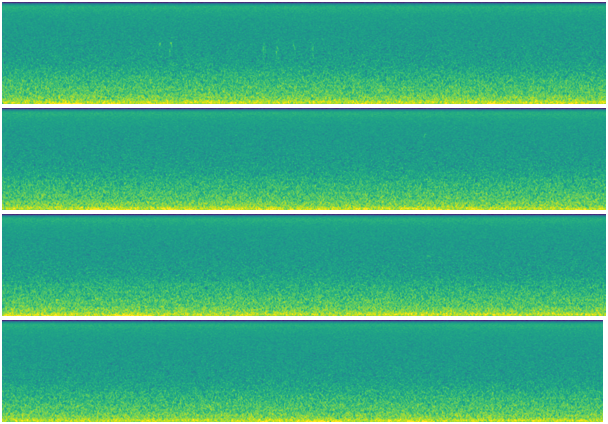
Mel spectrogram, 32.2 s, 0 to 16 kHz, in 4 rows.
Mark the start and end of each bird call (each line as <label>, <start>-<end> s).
Gray-crowned Rosy-Finch (Leucosticte tephrocotis), 1.9-2.3 s
Gray-crowned Rosy-Finch (Leucosticte tephrocotis), 3.3-4.2 s
unidentified bird, 13.5-13.7 s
